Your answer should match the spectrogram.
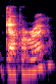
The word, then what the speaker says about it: Gaborone: Yep, Gaborone.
